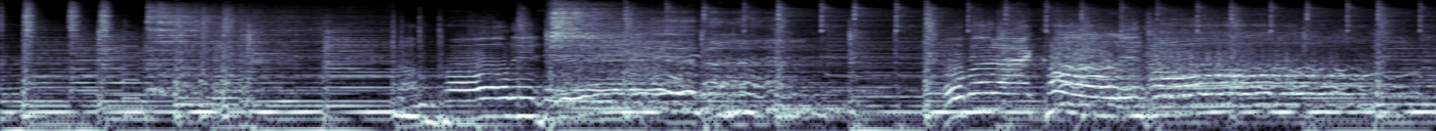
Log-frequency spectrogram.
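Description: Live gospel praise band playing a song with drums, electric guitar, bass and keyboard, a steady drum beat throughout. Singers' voices come in about three and a half seconds in.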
